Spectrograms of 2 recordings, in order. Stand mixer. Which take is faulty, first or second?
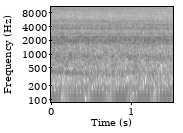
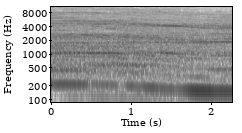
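first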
